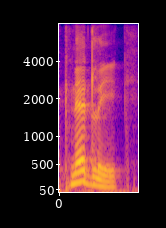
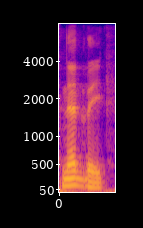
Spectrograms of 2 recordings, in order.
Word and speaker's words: knedlík: Knedlik or Jiaozi? – All right, that's actually pretty good pronunciation, knedlík. That's right. I have to go with knedlík.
